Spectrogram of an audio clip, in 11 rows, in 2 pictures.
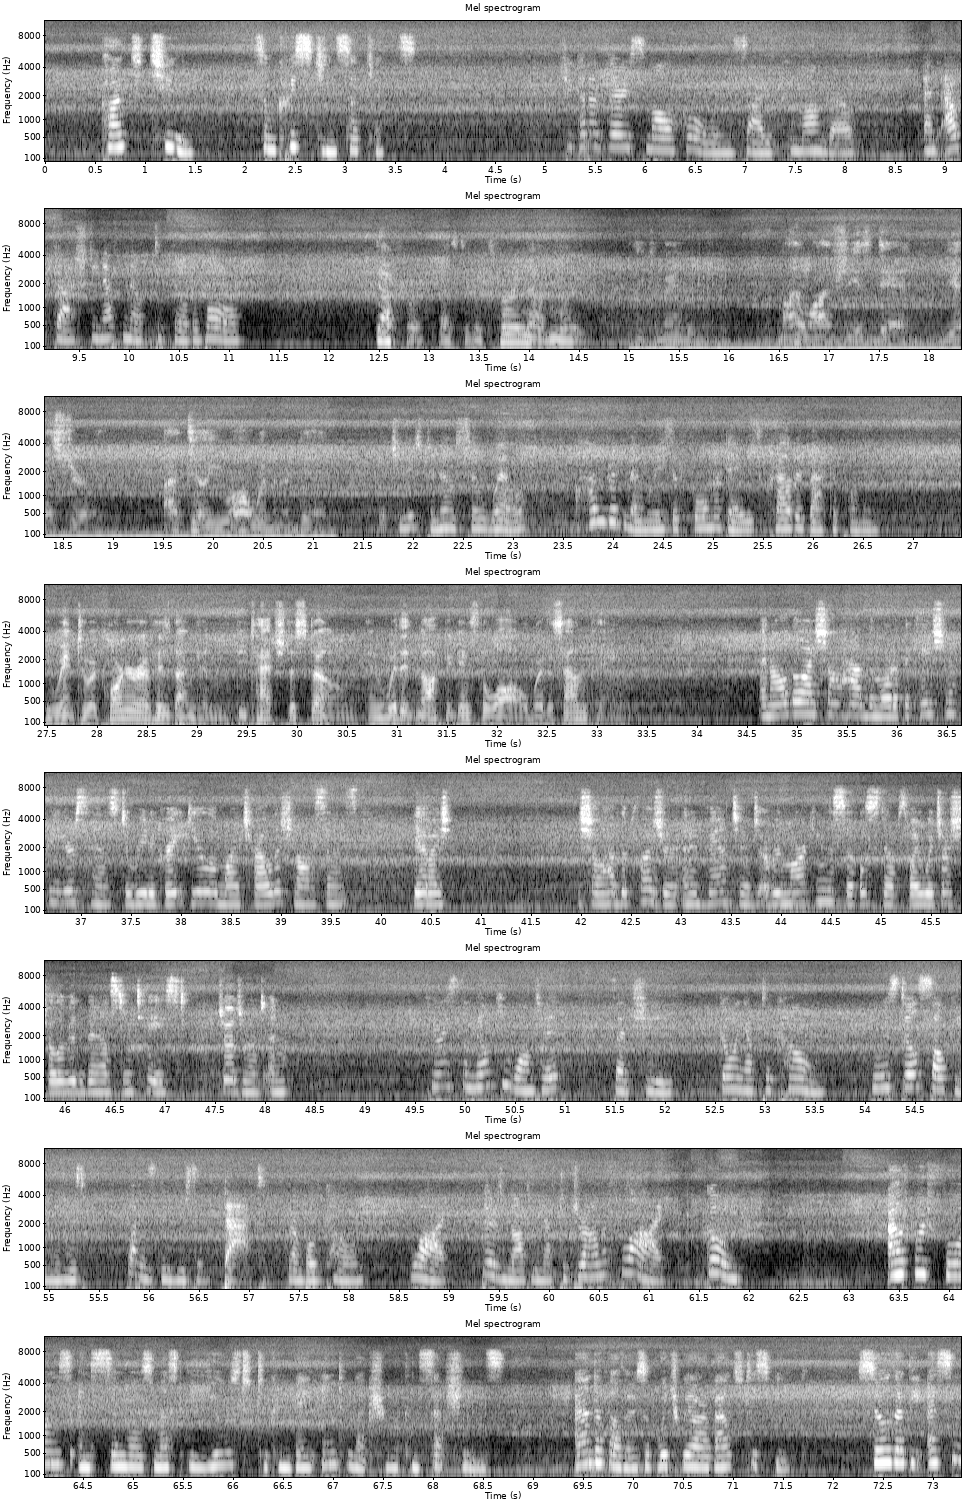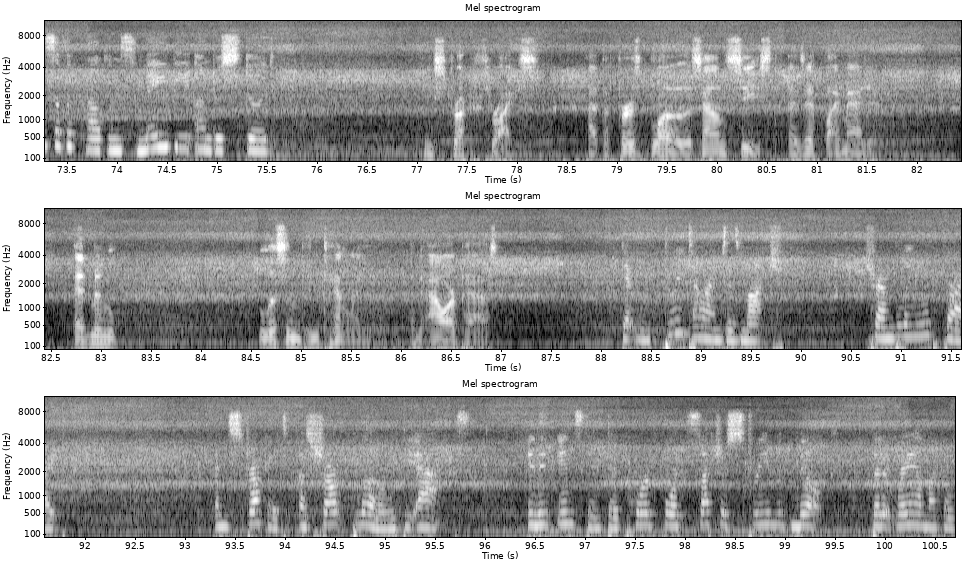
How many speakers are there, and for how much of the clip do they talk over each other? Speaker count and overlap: seven, no overlap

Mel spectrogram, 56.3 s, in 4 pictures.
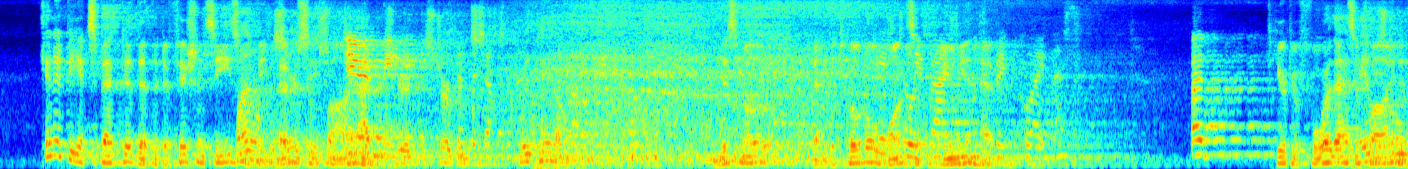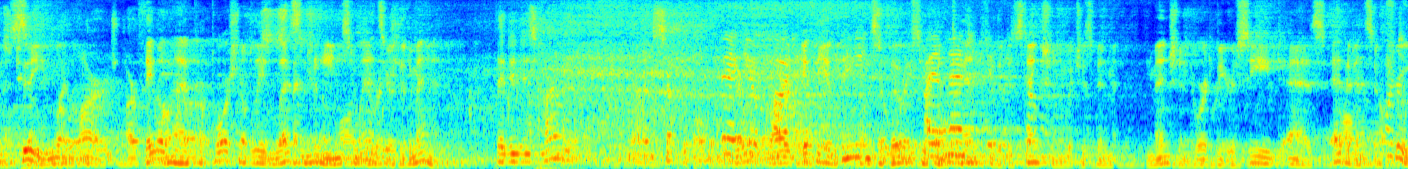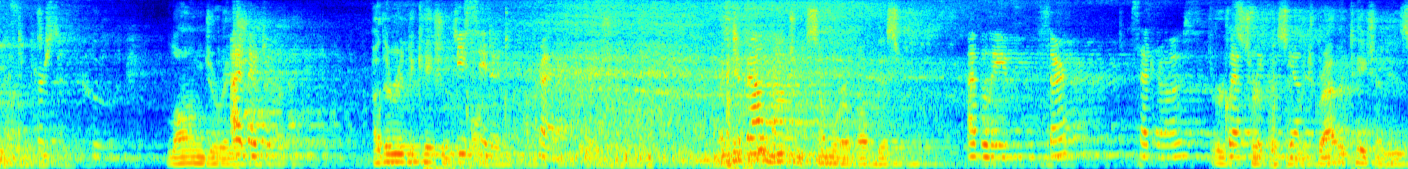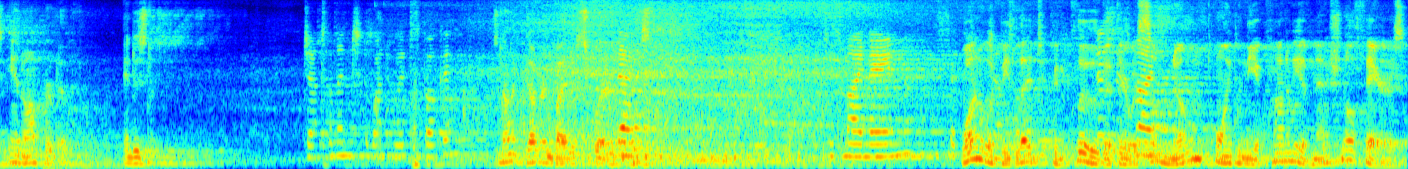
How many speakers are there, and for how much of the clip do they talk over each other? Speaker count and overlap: three, about 41%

